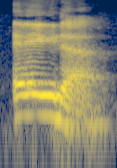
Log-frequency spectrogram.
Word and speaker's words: eta: And then we have your long E, which is actually pronounced as an A sound, as in they. So that is just like our N has a little tail. Eta.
